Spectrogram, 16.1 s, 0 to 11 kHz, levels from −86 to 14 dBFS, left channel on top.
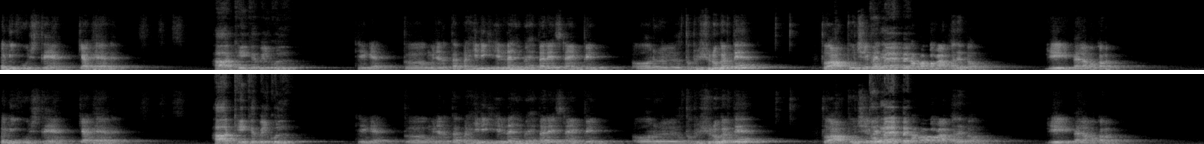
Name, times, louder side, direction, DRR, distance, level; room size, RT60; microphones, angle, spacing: voice 1, 0.0-1.6 4.8-5.1 5.4-8.0 8.4-10.1 10.9-13.1 13.9-14.8, left 2 dB, 70° left, 1 dB, 0.6 m, -29 dB
voice 2, 2.8-3.9 11.6-12.2, right 3 dB, 30° right, 3 dB, 0.3 m, -27 dB
3.2 x 2.2 x 2.3 m, 1.1 s
head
